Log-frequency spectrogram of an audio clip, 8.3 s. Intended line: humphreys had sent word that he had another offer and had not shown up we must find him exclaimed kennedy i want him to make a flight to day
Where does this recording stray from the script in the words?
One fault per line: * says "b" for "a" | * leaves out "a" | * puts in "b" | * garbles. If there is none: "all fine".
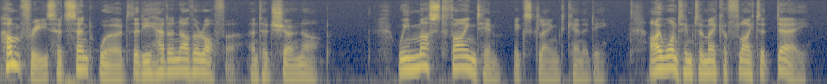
* leaves out "not"
* says "at" for "to"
